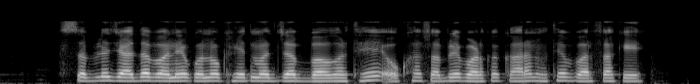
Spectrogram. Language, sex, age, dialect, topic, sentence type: Chhattisgarhi, male, 18-24, Western/Budati/Khatahi, agriculture, statement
